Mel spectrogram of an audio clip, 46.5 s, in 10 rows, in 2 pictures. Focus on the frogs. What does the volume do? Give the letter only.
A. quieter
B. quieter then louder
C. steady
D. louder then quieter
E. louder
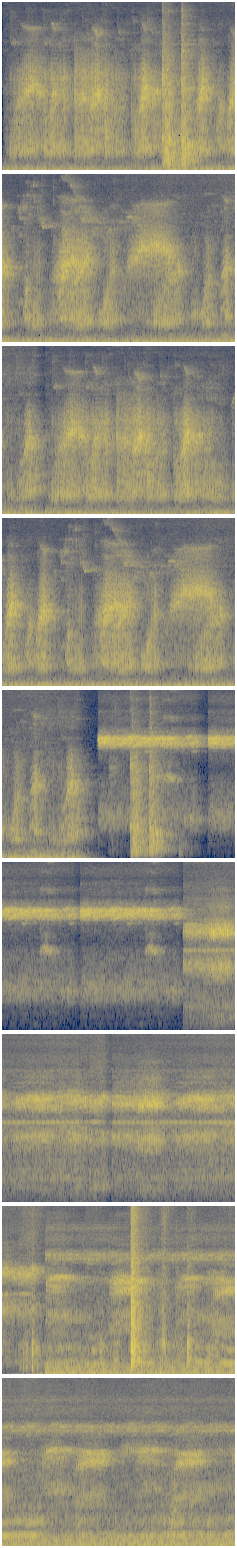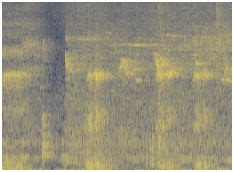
C.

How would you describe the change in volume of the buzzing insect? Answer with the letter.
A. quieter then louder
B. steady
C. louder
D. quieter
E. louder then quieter
D.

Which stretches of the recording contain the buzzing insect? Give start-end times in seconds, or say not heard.
32.9-46.5.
